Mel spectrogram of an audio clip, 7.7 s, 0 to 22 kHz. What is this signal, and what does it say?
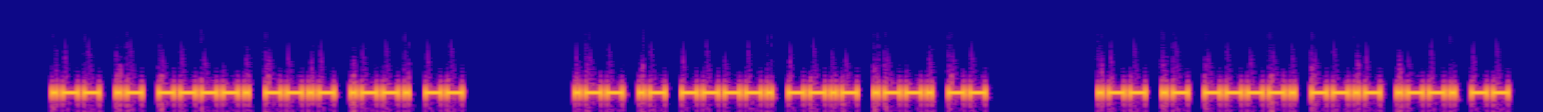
Morse code, heard as a keyed tone, about 45 wpm, 700 Hz. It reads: WA9QPM WA9QPM WA9QPM
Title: USA Call Signs - 6 Characters - Repeated 3x - 45wpm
